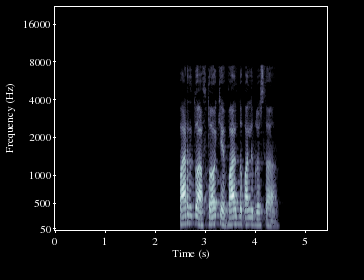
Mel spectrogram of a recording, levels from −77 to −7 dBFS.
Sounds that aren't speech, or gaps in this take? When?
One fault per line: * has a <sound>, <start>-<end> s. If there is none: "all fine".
all fine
